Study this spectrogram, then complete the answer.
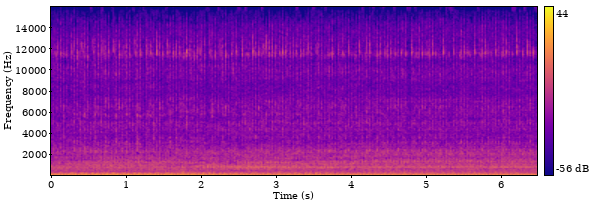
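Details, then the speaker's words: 1972 VW Super Beetle air-cooled flat-four idling, carburetor not yet tuned: low, steady chugging idle with an even beat and no clanks or knocks; sounds healthy. "so it's running it seems to run okay no clanking no noises nothing like that"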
